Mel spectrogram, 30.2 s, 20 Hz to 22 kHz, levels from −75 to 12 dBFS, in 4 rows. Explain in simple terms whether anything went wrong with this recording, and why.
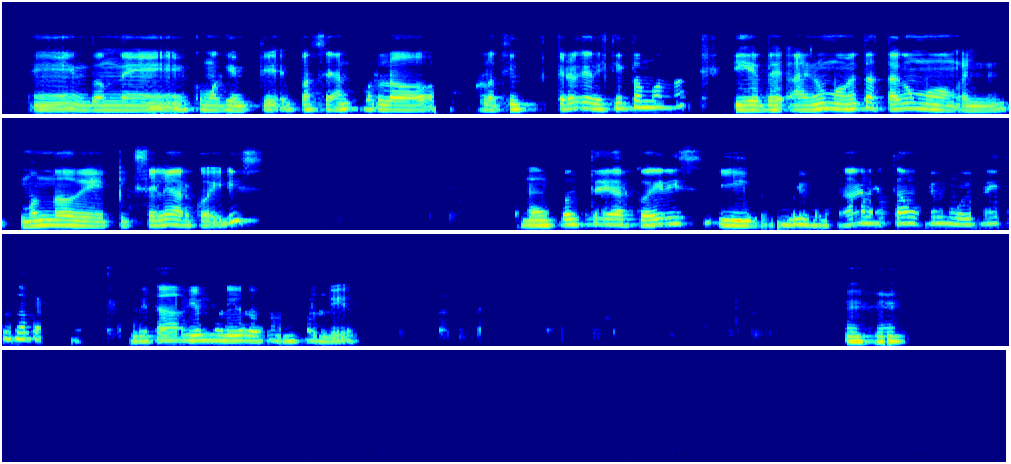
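Between 2.3 and 5.5 seconds, and again between 11.4 and 17.7 seconds, the talker's voice keeps dipping sharply. This is speech suppressed in double talk. Both people were speaking at once, and the echo canceller likely mistook the talker for loudspeaker echo and turned them down. The cuts add up to about a second in the first stretch and about four seconds in the second.

The other side's voice is leaking through. Faint scraps of a second voice appear at 5.26–5.30, 10.91–10.95 and 14.16–14.20 seconds. A longer stretch runs from 15.9 to 20.8 seconds. It stays quiet, well below the talker. It is likely loudspeaker sound that the echo canceller did not fully remove from the microphone.

From 18.1 to 21.3 seconds, the room sound around the talker drops out deeply at moments, for about one and a half seconds in total. 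This is background gated by the echo canceller. While the loudspeaker played, the canceller turned the microphone down hard, then let go.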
